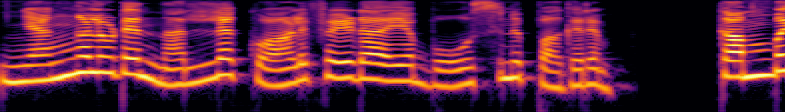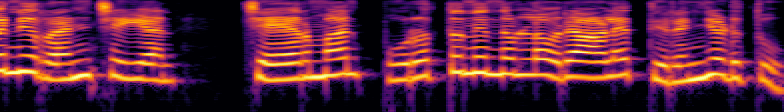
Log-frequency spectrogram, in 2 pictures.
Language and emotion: Malayalam, disgusted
